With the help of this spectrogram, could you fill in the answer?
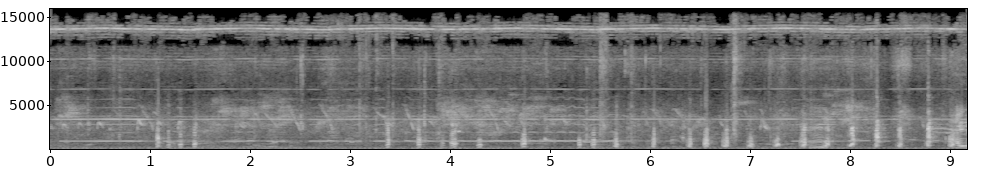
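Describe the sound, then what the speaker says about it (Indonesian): Chickens cluck in a rapid series of sharp, repeated calls that grow denser toward the end, close and loud over a low background hum, heard in a Sundanese home kitchen while food is being prepared. "Ayam."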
